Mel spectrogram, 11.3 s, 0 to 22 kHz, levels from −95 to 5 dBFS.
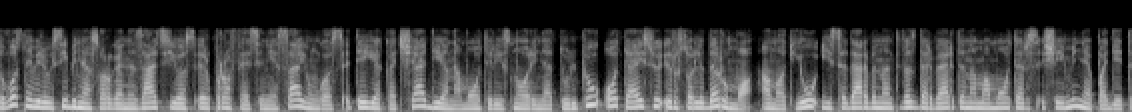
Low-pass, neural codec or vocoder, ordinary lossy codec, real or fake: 7.2 kHz; codec, 16 kHz, 16 kbps, FunCodec, trained on Chinese and English, 50 frames a second; Opus, 32 kbps; fake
